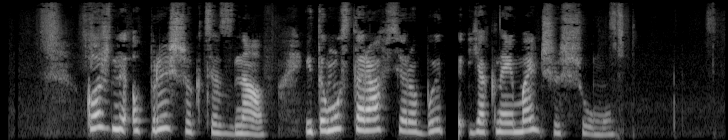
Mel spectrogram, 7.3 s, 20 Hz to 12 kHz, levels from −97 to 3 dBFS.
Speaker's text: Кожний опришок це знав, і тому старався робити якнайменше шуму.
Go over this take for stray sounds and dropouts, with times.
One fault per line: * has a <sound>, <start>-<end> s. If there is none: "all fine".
* has a dropout, 4.4-4.6 s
